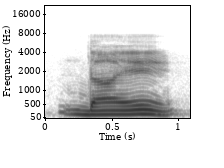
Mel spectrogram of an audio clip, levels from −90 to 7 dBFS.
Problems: none marked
